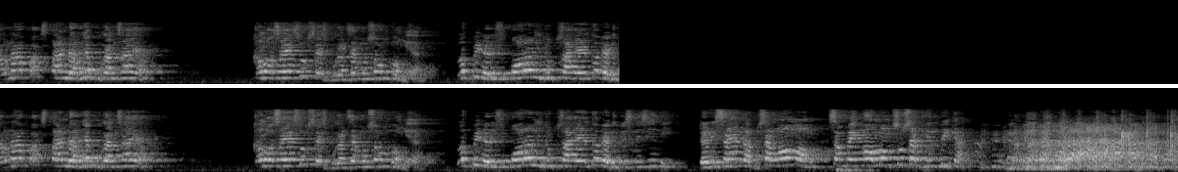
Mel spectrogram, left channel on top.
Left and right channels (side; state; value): left; drops out; at 6.2 s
